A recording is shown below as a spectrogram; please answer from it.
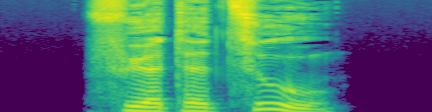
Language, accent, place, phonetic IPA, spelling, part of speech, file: German, Germany, Berlin, [ˌfyːɐ̯tə ˈt͡suː], führte zu, verb, De-führte zu.ogg
- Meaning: inflection of zuführen: 1. first/third-person singular preterite 2. first/third-person singular subjunctive II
